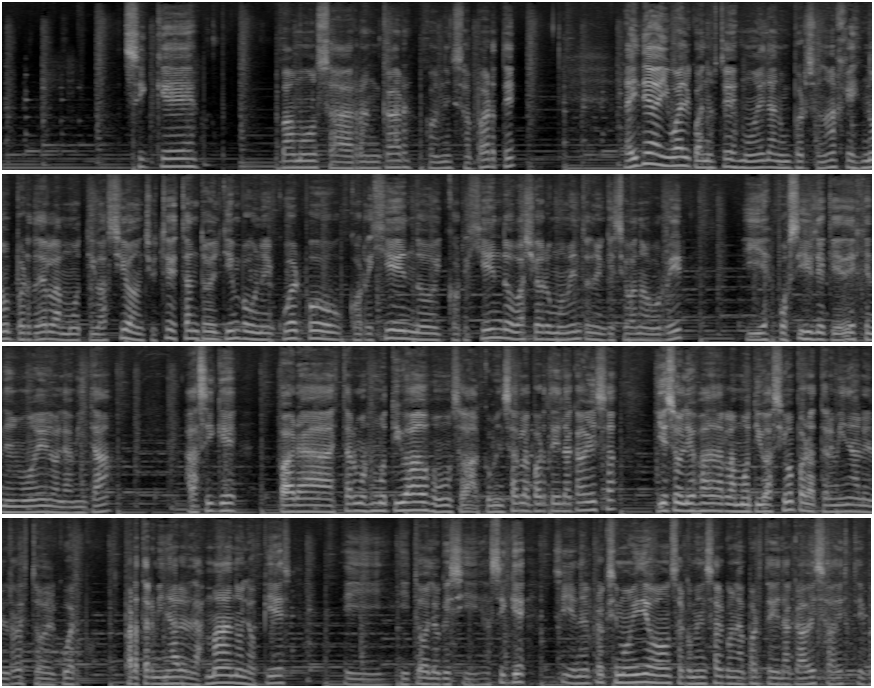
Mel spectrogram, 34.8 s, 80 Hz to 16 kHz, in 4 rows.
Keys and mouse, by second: 1.1 click, 1.9 click, 2.6 click, 3.3 click, 4.4 middle click, 5.0 shift+middle click, 5.3-7.1 middle drag, 7.4 shift+middle click, 7.7-10.8 middle drag, 11.9 middle click, 13.9 middle click, 14.7 shift+middle click, 15.0 middle click, 16.3 middle click, 17.4-18.5 middle drag, 19.0 middle click, 20.2 shift+middle click, 20.6 middle click, 21.7 shift+middle click, 32.0 Tab, 32.5 click, 33.0 shift+middle drag.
